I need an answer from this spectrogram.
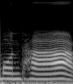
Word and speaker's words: มณฑา: หา ข้อ ที่ 1 มณฑา อ่าน ออก เสียง มณฑา ข้อ ที่ สอง บัณฑิต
